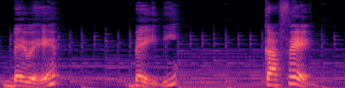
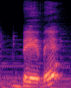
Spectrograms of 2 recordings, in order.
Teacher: both words end with a vowel and the stressed syllable is the last one. Changing the stress would result in Bebe, which has a different meaning and is related to the verb beber, to drink.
